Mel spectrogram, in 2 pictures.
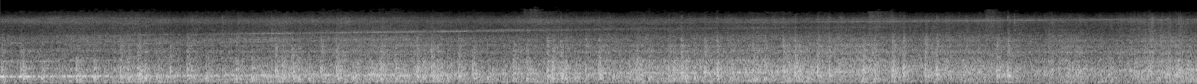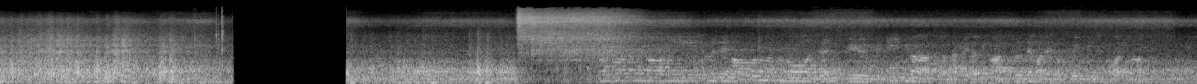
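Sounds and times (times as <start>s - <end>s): train wheels rolling on rails: 0.0s - 14.3s, 15.5s - 23.9s
burst of hiss: 17.1s - 18.6s.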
